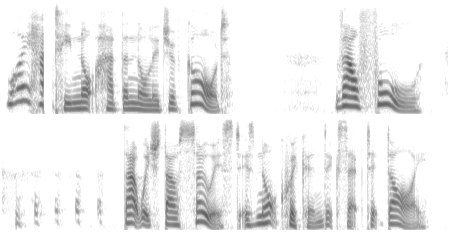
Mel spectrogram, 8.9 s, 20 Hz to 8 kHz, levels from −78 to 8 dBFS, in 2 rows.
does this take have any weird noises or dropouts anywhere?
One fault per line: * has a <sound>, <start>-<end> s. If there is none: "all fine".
* has a dropout, 0.4-0.5 s
* has a laugh, 4.4-5.5 s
